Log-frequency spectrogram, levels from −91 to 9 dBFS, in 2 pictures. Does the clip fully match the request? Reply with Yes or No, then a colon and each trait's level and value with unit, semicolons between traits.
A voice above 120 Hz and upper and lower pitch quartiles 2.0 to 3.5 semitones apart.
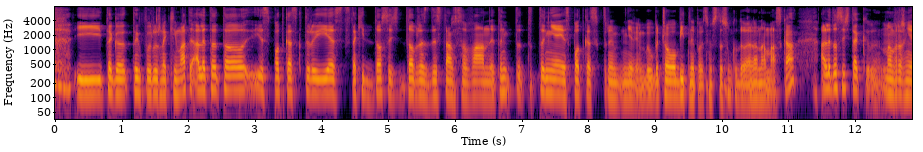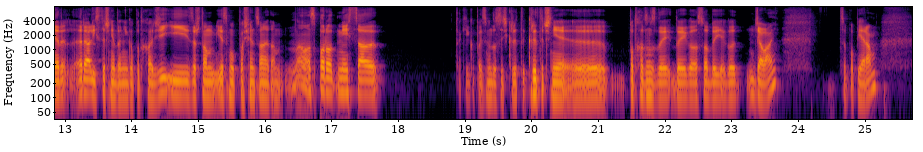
No: low, 115 Hz; average, 3.1 semitones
